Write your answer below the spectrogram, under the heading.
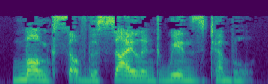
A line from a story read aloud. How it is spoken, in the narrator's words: he rumbled, his terrible voice making the air shiver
